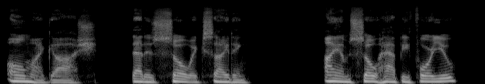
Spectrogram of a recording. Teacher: Faster speech, higher pitch, and stretched out vowels for emphasis. · Notice how a word like so might be stretched out longer than usual. Almost like so happy to emphasize genuine excitement. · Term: excitement and enthusiasm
